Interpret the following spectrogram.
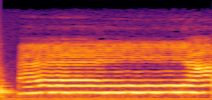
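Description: A singer holding one steady sung note on a vowel-transition exercise, the vowel changing near the end while the pitch stays the same.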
